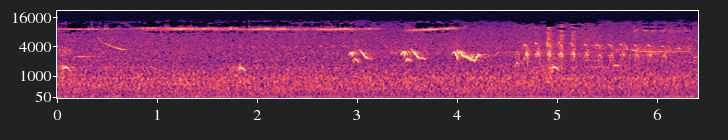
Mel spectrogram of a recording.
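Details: At the Squamish River estuary in British Columbia, an American robin gives a few brief warbled whistled phrases near mid-clip, partly masked by loud steady rushing noise, with a faint high tone and a scratchy buzz toward the end.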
